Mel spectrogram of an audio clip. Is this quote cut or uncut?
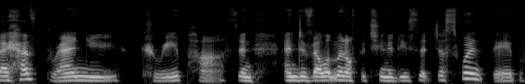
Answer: cut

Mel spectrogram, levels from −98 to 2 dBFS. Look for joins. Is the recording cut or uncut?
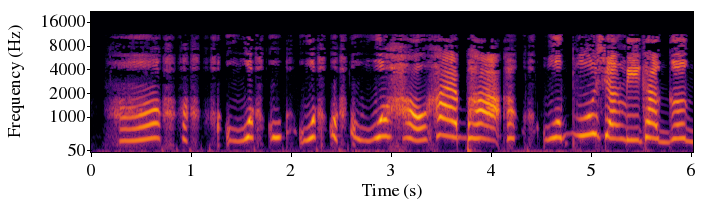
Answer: uncut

